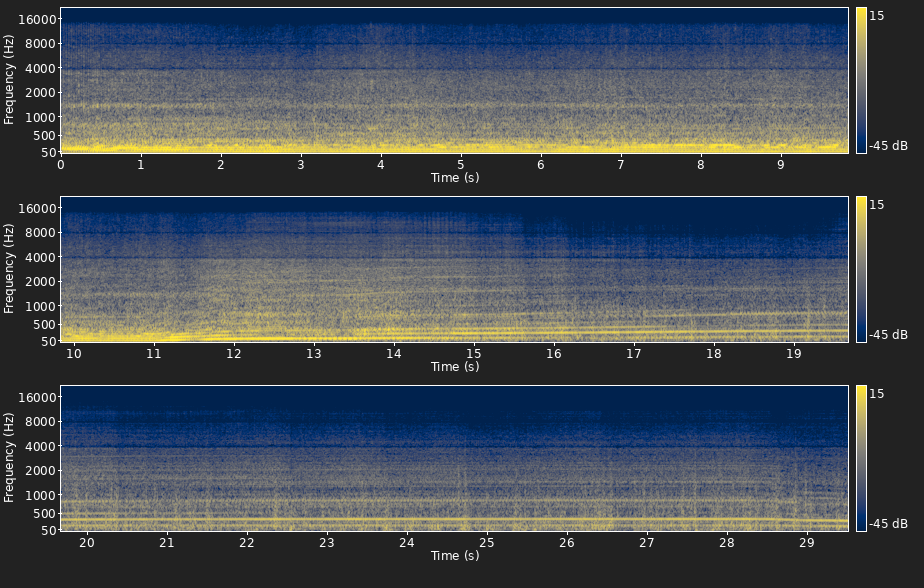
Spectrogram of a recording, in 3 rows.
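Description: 1957 Johnson 18 hp Sea-Horse two-cylinder two-stroke outboard running at low throttle, then opened up about eleven seconds in. Its pitch climbs quickly and settles into a steady high-speed note, then begins to drop just before the end as the throttle eases.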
